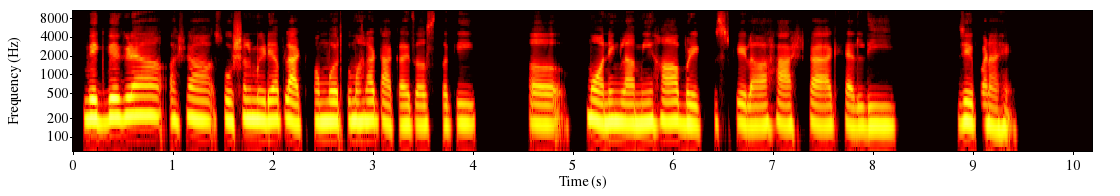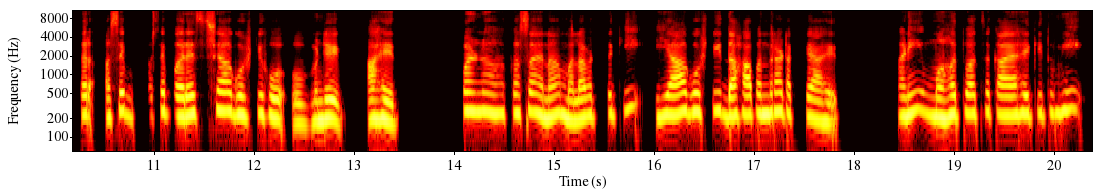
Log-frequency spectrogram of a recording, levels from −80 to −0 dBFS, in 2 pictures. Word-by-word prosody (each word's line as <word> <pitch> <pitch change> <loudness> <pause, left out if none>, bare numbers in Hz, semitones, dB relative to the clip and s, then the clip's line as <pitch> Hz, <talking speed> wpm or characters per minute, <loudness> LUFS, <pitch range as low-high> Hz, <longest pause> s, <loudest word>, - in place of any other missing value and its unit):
वेगवेगळ्या 210 +3 +5 0.3
अशा 195 +2 -2 0.2
social 190 +2 -1
media 195 0 +3
प्लॅटफॉर्मवर 185 0 +1
तुम्हाला 185 0 +2
टाकायचं 165 -1 -3
असतं 160 0 -8
की 170 -1 -4 0.6
अ, 175 - -5 0.5
मॉर्निंग 180 -2 +3
ला 170 -1 +1
मी 175 +1 +2
हा 185 -1 +1
ब्रेकफास्ट 165 0 -4
केला, 160 -2 -2
हॅशटॅग 160 -1 -3
हेल्थी 155 0 -2 0.7
जे 180 0 +3
पण 170 -1 -2
आहे. 145 -1 -3 0.9
तर 230 - +2 0.2
असे 210 +5 +1 0.3
असे 215 +5 -2
बऱ्याचशा 230 +4 +3
गोष्टी 230 0 +1
हो 215 -2 +4
हो 170 +1 -3
म्हणजे 190 +2 +4 0.3
आहेत, 200 -2 +4 0.7
पण 265 -1 +2 0.3
कसं 245 +2 -1
आहे 240 -3 +2
ना, 215 +2 +3
मला 200 -3 +3
वाटतं 225 +2 -4
की 295 +6 -7 0.3
या 235 +2 +5
गोष्टी 255 +1 0
10%-15% 235 +1 +2
आहेत 185 -4 0 0.6
आणि 230 +5 +1
महत्त्वाचं 235 +2 +1
काय 225 -1 +3
आहे 235 +1 +2
की 245 - -6
तुम्ही 265 +4 -2
200 Hz, 140 wpm, -22 LUFS, 175-230 Hz, 0.9 s, वेगवेगळ्या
